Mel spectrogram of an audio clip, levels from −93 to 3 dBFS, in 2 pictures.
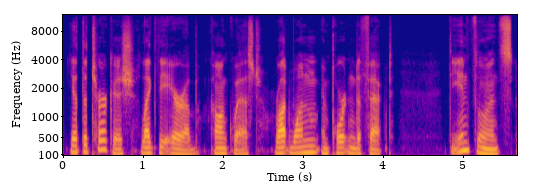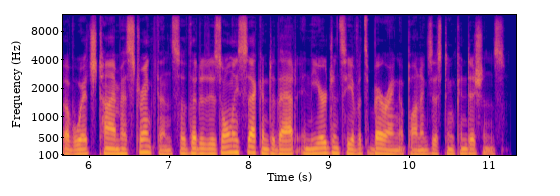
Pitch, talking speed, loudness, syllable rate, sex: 125 Hz, 185 wpm, -20 LUFS, 5.6 syllables/s, male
